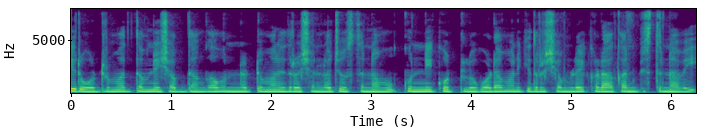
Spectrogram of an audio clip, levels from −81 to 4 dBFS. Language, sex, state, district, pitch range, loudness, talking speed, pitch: Telugu, female, Andhra Pradesh, Guntur, 180-190 Hz, -13 LUFS, 190 wpm, 185 Hz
